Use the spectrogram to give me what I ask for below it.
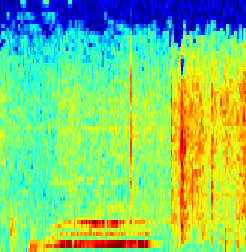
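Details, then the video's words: Pet cat reacting badly to catnip indoors: a single long drawn-out wail that rises then holds steady for over a second, with a person murmuring soothing words and small handling noises afterwards. "Starry Hates Catnip!"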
